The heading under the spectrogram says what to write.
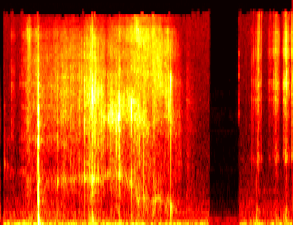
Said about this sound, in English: And those are two crunches. The first is a Honeycrisp apple. The second is a cheese puff.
